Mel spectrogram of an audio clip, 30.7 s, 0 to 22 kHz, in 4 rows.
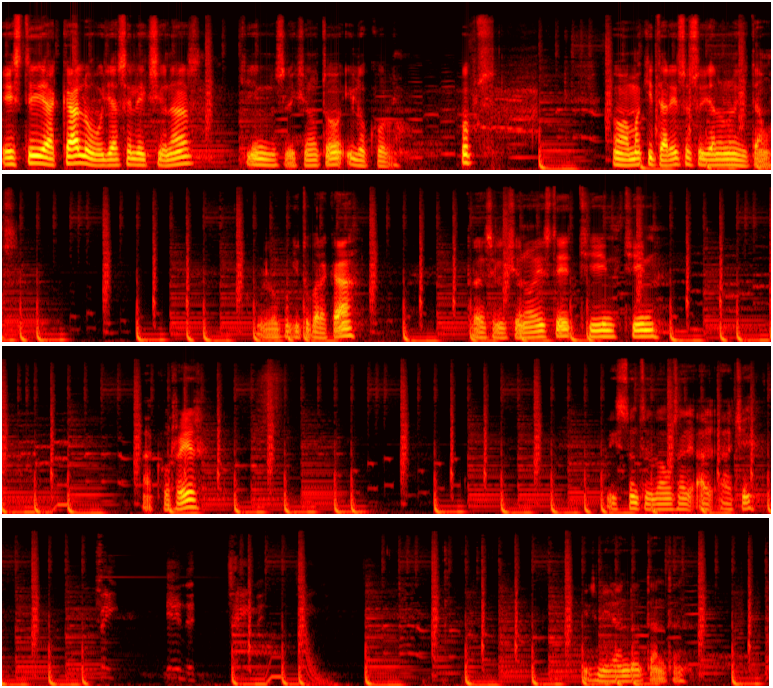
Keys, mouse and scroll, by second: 1.9 alt+click, 3.4 click, 5.2 ctrl+z, 6.6 click, 7.9-11.0 drag, 11.8 click, 13.2 alt+click, 14.7-16.4 drag, 17.4 middle click, 18.6-19.1 scroll up 3, 19.1 middle click, 20.1 middle click, 20.9-21.9 scroll down 1, 22.2 alt+h, 23.6-24.5 scroll down 3, 24.5-25.0 scroll up 3, 27.2 ctrl+z, 28.5-30.7 drag.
